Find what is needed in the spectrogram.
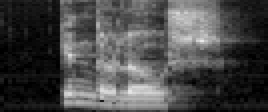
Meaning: childless
- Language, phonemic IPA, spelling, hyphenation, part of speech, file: Dutch, /ˈkɪn.dərˌloːs/, kinderloos, kin‧der‧loos, adjective, Nl-kinderloos.ogg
